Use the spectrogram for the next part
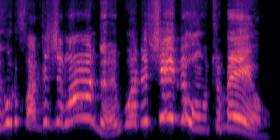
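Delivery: high, incredulous acted questions; retold bafflement. Host retelling confusion before reading comments, baffled. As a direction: pitch it way up in mock confusion.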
